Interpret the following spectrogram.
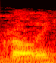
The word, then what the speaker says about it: Crowley: Aleister Crowley he likes to have his name pronounced croley to rhyme with bully and the statements today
